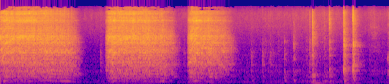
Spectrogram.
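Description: An electric food grinder or processor whirs loudly in two long bursts as onions are ground for spaghetti sauce, followed by softer clattering and clicks.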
